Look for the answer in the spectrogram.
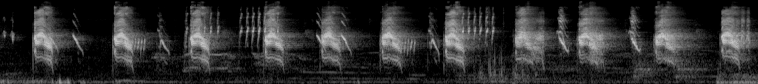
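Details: Long-tailed shrike calls meant to lure birds: a steady series of harsh, grating squawks, each a quick rasping downward slur, coming at a bit over one per second, with brief chips between.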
